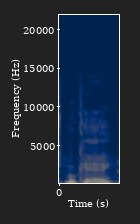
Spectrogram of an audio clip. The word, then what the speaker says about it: Bucket: is really named miss bouquet she calls herself bouquet but it's spelled bucket i mean i do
